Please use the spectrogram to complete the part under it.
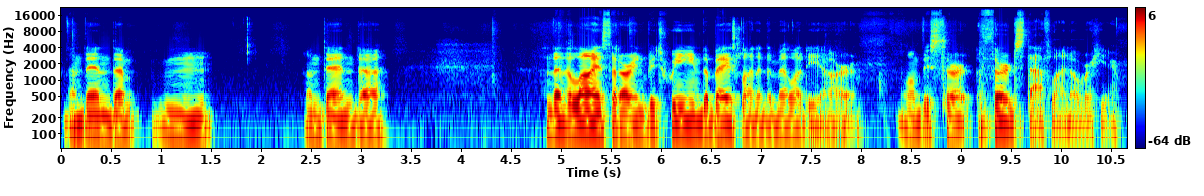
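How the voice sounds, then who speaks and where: A man talks through his composing step by step, pausing often on fillers and humming short melody lines. His voice sits low with a gravelly, creaky edge. He explains things in a hesitant, searching way. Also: fairly even intonation, fairly bright tone. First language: Finnish.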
